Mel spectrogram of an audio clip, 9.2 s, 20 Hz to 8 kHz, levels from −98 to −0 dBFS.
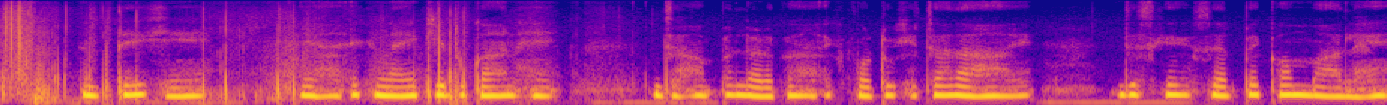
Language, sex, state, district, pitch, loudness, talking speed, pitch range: Hindi, female, Uttarakhand, Tehri Garhwal, 210 Hz, -16 LUFS, 135 wpm, 205-220 Hz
